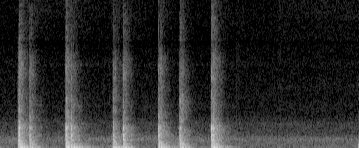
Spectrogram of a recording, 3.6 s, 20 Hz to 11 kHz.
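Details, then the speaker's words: An adult taps rapid clustered knocks by hand to mimic a gallop rhythm, the third and fourth heart sounds heard together in heart failure, described as occurring with tachycardia over 100 beats per minute. "ya van a ver que cuando está el tercero o el cuarto ruido los dos a la vez en insuficiencia cardíaca se llama ritmo del galope y se siente así"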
